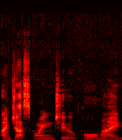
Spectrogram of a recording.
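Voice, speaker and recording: This woman's voice sits fairly high and has a bright, sharp tone. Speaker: quilting shop demonstrator. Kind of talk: live sewing tutorial. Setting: livestream video from shop. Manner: fast.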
